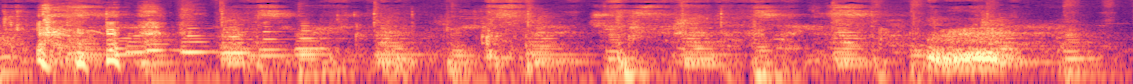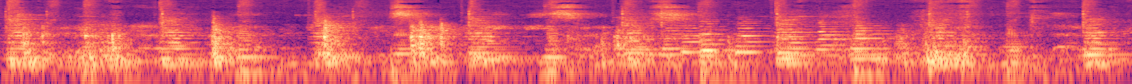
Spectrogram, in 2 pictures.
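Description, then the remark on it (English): A puppy barks in a quick run of short, high yaps, fairly loud, over a busy background with other noises mixed in. “Yeah, you should give it up for the puppy.”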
